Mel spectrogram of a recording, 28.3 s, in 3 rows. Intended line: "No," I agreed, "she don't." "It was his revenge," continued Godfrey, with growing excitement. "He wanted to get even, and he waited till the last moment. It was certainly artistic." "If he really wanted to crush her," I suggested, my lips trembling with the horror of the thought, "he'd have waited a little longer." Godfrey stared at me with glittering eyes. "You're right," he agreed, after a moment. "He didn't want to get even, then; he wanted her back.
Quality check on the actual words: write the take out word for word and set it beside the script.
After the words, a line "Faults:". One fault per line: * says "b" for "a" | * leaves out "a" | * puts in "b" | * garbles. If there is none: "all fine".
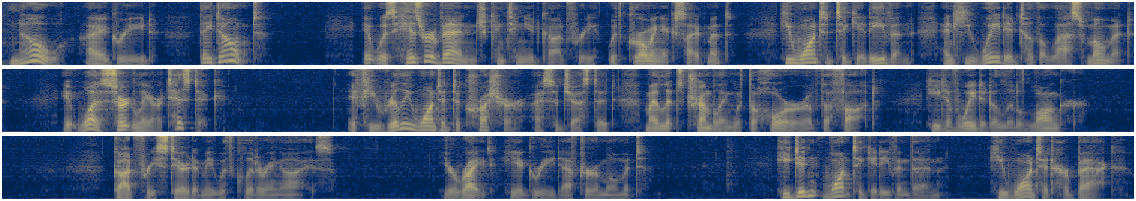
"No," I agreed, "they don't." "It was his revenge," continued Godfrey, with growing excitement. "He wanted to get even, and he waited till the last moment. It was certainly artistic." "If he really wanted to crush her," I suggested, my lips trembling with the horror of the thought, "he'd have waited a little longer." Godfrey stared at me with glittering eyes. "You're right," he agreed, after a moment. "He didn't want to get even, then; he wanted her back.
Faults:
* says "they" for "she"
